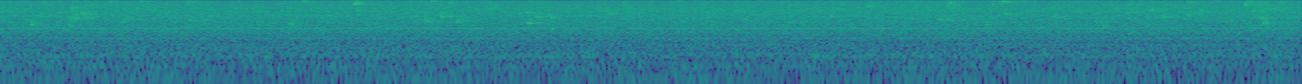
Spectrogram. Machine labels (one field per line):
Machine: pump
